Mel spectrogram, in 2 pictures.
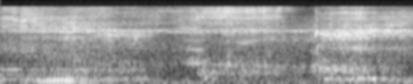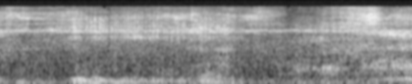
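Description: People snoring in their sleep, one long snore every two to three seconds.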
